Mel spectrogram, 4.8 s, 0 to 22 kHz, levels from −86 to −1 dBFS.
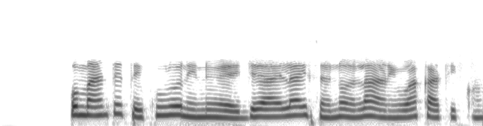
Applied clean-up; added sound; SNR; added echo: neural mask model DeepFilterNet 3.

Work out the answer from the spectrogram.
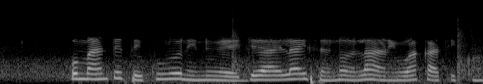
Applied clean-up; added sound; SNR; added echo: none; Gunshot, gunfire; 17 dB; none.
